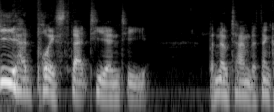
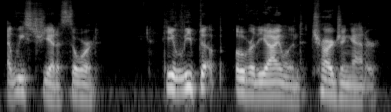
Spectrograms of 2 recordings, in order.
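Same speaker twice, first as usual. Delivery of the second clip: ordinary delivery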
